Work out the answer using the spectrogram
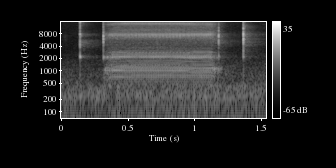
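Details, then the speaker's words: Small airbrush compressor with auto-stop runs only while the trigger is pressed: a high, even whine for about a second between clicks, starting and stopping cleanly; normal compressor run. "그래서 얘를 이렇게 해서 지금 켜놓은 상태에서 스위치를 누르면은 내가 이 누를 때만, 이 트리거를 누를 때만 공기가 나오고 이 컴프레셔가 움직이는 거예요."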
